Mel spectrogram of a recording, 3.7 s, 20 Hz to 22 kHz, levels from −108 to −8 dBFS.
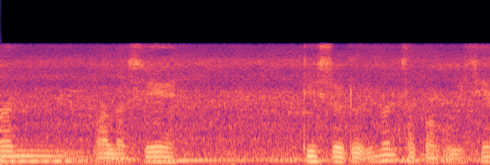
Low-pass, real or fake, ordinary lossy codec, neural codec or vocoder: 7.2 kHz; fake; none; codec, 16 kHz, 6 kbps, DAC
